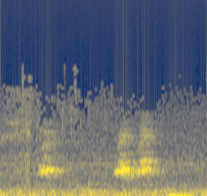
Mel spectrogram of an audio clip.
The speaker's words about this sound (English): She's not getting up. But this means she's going to just sit where she is and just bark.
